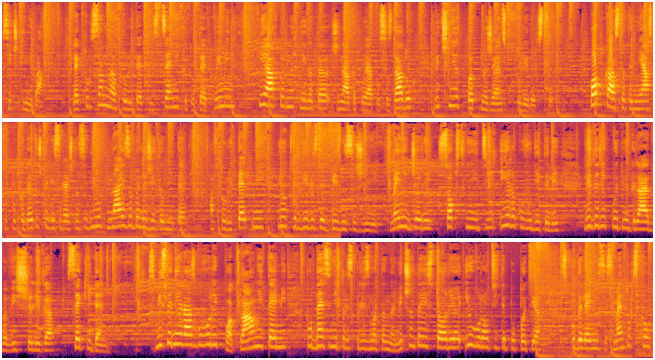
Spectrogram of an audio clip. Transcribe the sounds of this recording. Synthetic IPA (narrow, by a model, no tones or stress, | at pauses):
nɐfsit͡ʃk̟iniva̰ | lɛk̚t̪oɾsəmnɐːft̪oɾit̪ɛt̪nist̪sɛnikɐt̪ɔt̪ɛt̪̚wimin | iaft̪oɾnɐkniɡət̪əʒɛnat̪əkojat̪osɐzd̪ad̪ox | lit͡ʃnijət̪̚pɤt̪nɐʒɛnsko̥t̪olid̪ɛɾst̪vo | pot̪kast̪ət̪ɛmʲjast̪ot̪okɐd̪ɛt̪oʃt̪ɛvisɾɛʃnəsɛd̪niot̪najzɐbɛlɛʒit̪ɛlˠnit̪ɛ | ɐft̪oɾit̪ɛt̪niːʊt̪vəɾd̪ilisɛvbiznɛsəʒɛni | mɛnid͡ʒɛɾisɔpst̪vɛnit̪siʔːɾɐkovod̪it̪ɛli | lid̪ɛɾikoit̪ʊiɡɾajət̪vɐvːiʃːəliɡə | fsɛkid̪ɛn | smislɛniɾazɡovoɾipoɐk̚t̪ualˠnit̪ɛmi | pod̪nɛsɛnipɾɛspɾizmət̪ənɐlit͡ʃnət̪əist̪ɔɾijəʔiʊɾɔt̪sit̪ɛpopɤt̪ʲjəspod̪ɛlɛnisɐsmɛnt̪oɾskə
